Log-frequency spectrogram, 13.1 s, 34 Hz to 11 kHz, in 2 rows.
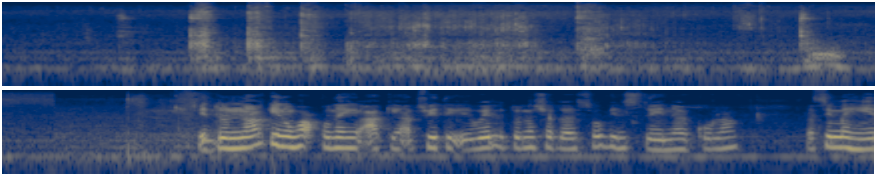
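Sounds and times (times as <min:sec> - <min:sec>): metal ladle scraping a wok: 0:00.8 - 0:05.0.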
